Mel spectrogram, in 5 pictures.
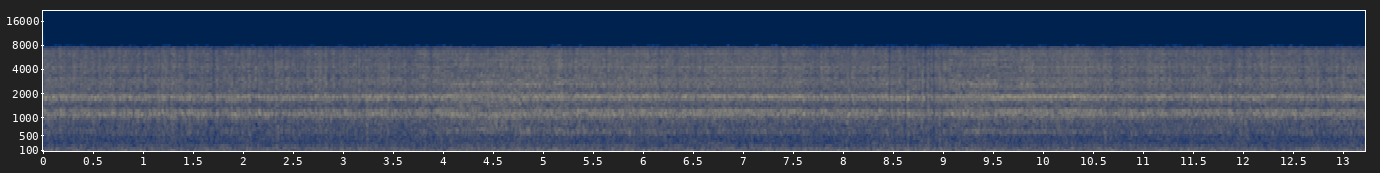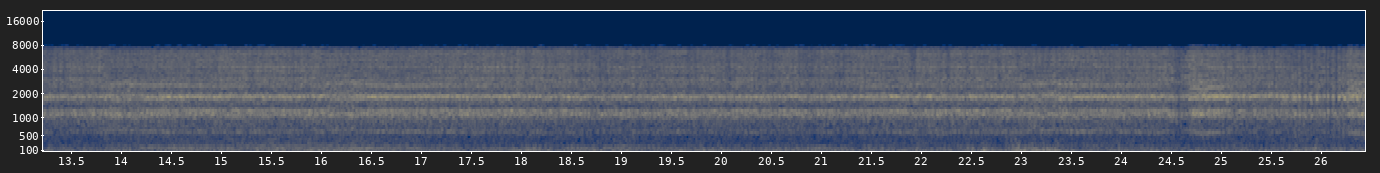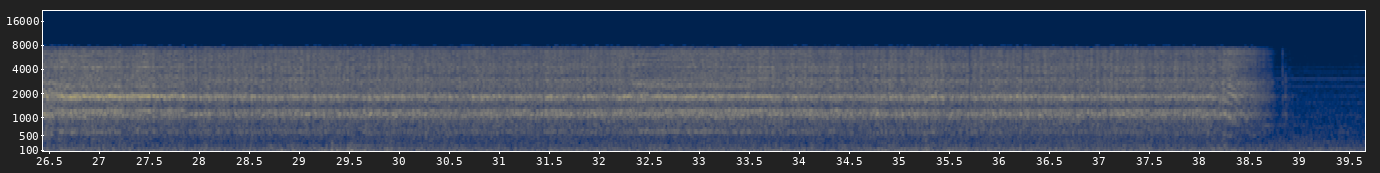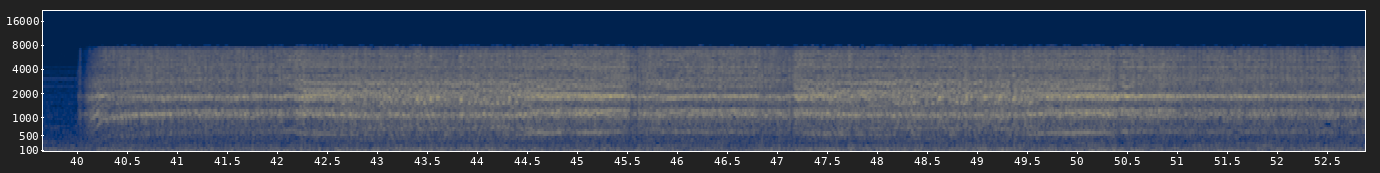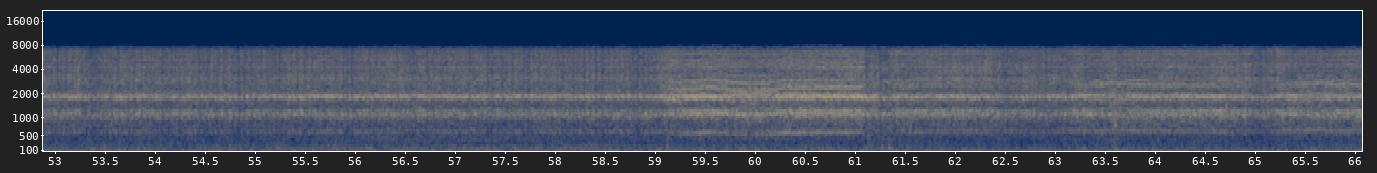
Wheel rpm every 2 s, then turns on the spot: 160, 160, 160, 160, 160, 160, 160, 160, 160, 160, 160, 160, 160, 160, 160, 160, 160, 160, 160, 50, 120, 160, 160, 160, 160, 160, 160, 160, 160, 160, 160, 160, 160.
none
